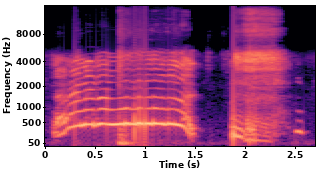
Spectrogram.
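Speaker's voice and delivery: very high, loud rapid-fire no-no-no; urgent scolding. Real, not acted. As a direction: stop the dog with a loud high squeal. Stopping the dog.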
